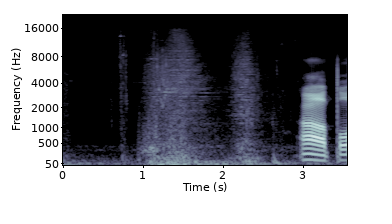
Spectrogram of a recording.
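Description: A game chime sounds as a turn begins.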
